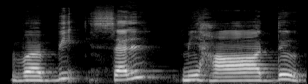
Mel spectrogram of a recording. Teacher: وبئس المہاد، اسے وبئس المہاد نہیں پڑھنا، با زیر حمزہ بی، وبئس المہاد۔ دال پر رکنے کی صورت میں قلقلہ بھی کرنا ہے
